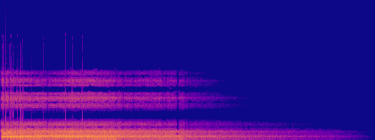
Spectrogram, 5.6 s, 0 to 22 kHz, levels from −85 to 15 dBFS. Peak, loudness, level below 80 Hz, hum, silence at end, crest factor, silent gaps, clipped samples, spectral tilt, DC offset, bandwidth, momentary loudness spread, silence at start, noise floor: 0 dBFS; -13 LUFS; -50 dBFS; none; 1.95 s; 16 dB; none; under 0.1%; -5 dB/octave; under 0.1%; 11.5 kHz; 20 LU; 0 s; -64 dBFS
